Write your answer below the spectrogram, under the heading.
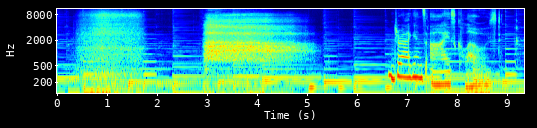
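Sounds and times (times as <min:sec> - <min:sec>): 
deep breathing in and out: 0:00.2 - 0:01.9, 0:02.9 - 0:05.3
speech: 0:06.7 - 0:09.0.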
